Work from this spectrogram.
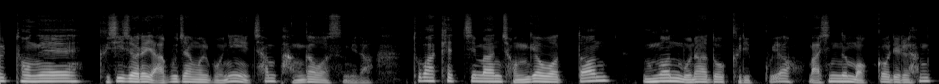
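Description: No technical faults can be heard anywhere in the speech. Nothing in the recording calls for a timestamp or an account of something going wrong.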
